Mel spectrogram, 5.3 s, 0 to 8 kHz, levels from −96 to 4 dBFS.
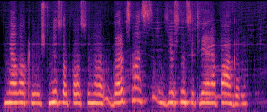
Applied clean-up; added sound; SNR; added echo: neural separator model SepFormer DNS4.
